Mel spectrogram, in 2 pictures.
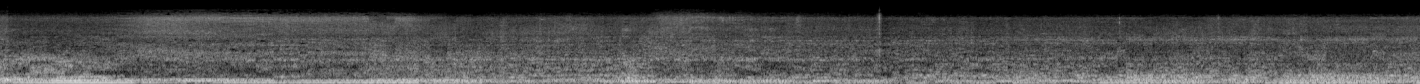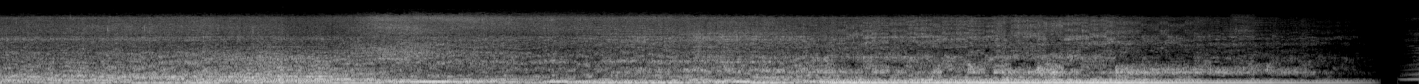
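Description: A Rajdhani Express train rumbling steadily along the track as its coaches run away into the distance, with a continuous low hum that swells for a few seconds near the end. The sound fades out at the very end.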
